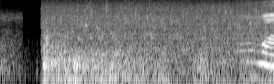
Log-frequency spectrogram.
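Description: Heavy rain with thunder in an animated short: after a brief quiet gap, a dense, steady downpour roar starts abruptly and continues loud and close, with low rumbling underneath.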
